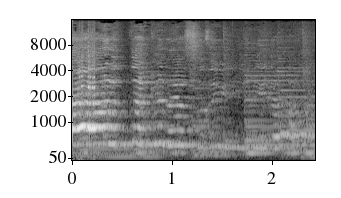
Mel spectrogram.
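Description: Female fado singer holding a loud sung note with vibrato at the start, then singing on more quietly, over plucked accompaniment of Portuguese guitar (guitarra portuguesa) and fado guitars.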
